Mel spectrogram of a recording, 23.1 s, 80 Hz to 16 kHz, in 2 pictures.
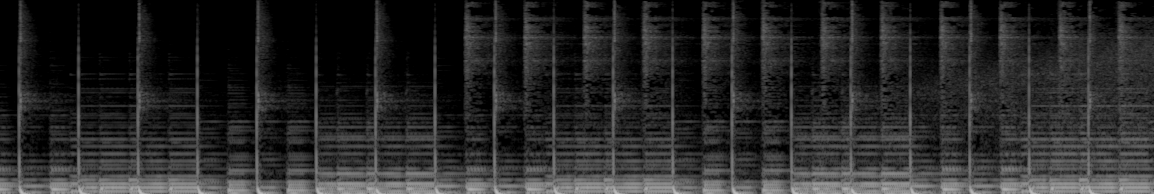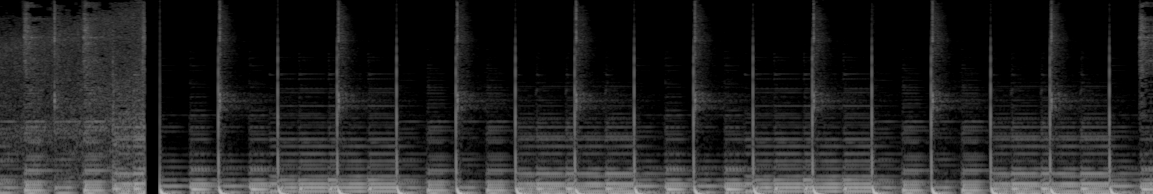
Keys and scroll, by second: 5.1 Escape, 5.3 F2, 17.2 F4.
